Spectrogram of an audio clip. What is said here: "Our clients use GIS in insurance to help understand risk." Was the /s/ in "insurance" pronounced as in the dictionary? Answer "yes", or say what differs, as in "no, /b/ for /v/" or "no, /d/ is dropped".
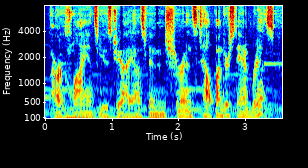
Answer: yes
